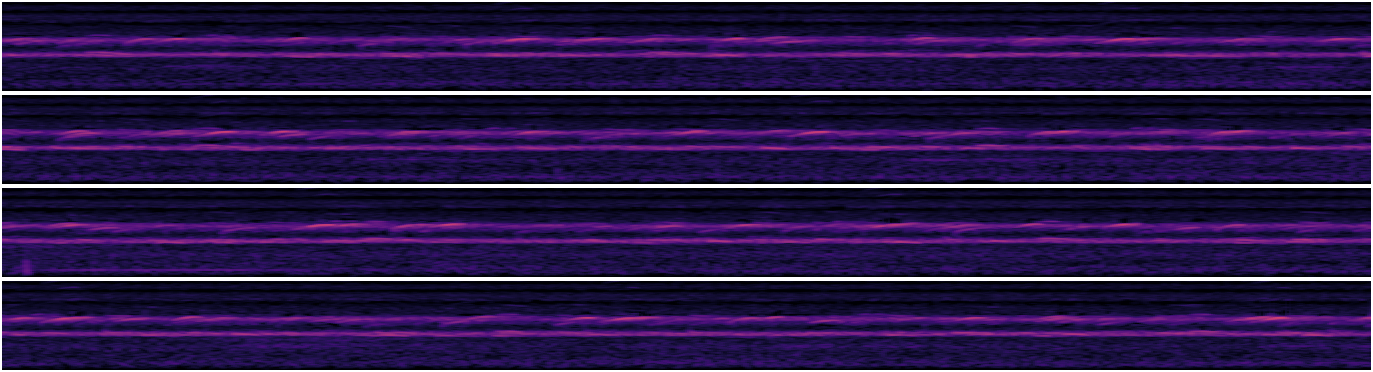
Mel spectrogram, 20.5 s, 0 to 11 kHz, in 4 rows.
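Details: A dense night chorus of common coqui frogs on Hawaii Island, 27 June 2018, near the glow of the Fissure 8 eruption; each gives a sharp two-note 'co-KEE' rising to the second note.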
